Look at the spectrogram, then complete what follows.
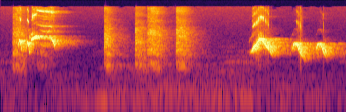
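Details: White-rumped shama in Indonesia delivering a provoking song to draw replies from other birds: high scratchy chirps and rough noisy bursts, then sharp rising-falling trilled notes.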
